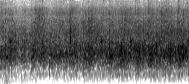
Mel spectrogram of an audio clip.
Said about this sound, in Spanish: Quiero un fuerte aplauso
